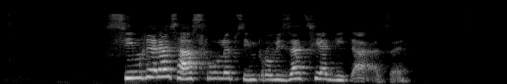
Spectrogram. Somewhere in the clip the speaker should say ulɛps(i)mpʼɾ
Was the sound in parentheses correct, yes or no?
yes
